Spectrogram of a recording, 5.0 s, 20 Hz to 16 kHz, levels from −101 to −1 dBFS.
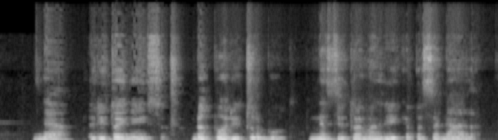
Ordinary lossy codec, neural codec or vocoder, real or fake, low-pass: Opus, 24 kbps; none; real; 14.4 kHz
